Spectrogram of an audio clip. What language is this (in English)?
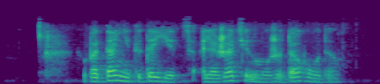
Belarusian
